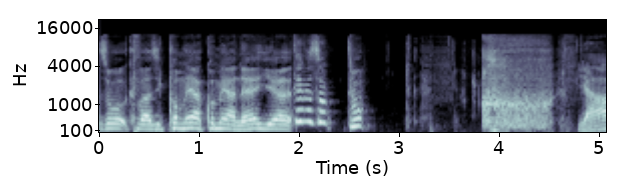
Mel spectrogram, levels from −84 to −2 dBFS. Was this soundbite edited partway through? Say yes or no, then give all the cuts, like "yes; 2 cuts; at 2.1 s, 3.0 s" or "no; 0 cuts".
yes; 1 cut; at 1.9 s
